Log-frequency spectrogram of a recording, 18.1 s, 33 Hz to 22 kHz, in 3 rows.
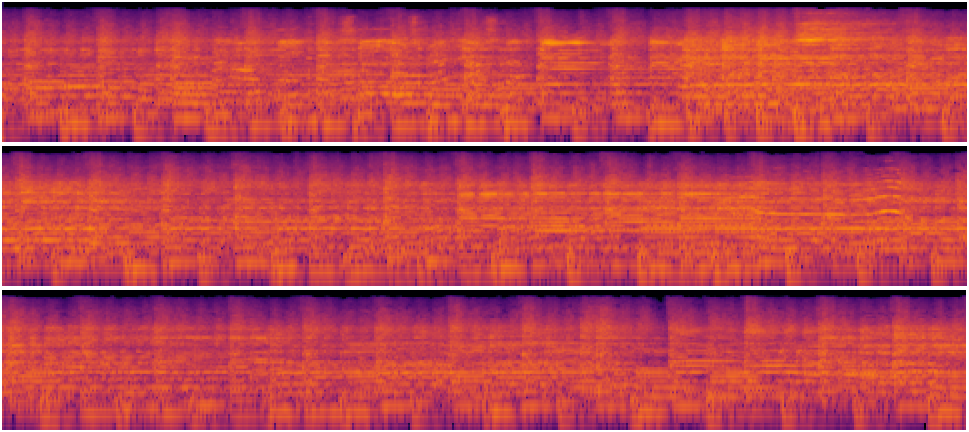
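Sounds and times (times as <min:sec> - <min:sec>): bass guitar: 0:00.0 - 0:18.0
drum kit beat: 0:00.0 - 0:18.0
electric guitar: 0:00.0 - 0:18.0.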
